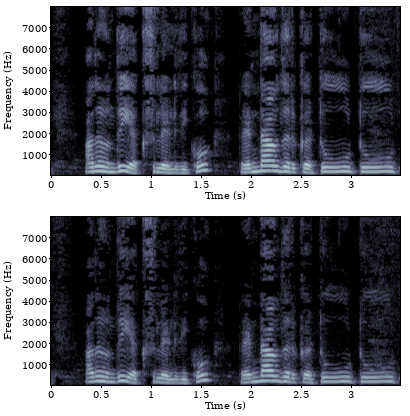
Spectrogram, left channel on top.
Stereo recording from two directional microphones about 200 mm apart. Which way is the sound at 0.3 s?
45° left (ahead or behind).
